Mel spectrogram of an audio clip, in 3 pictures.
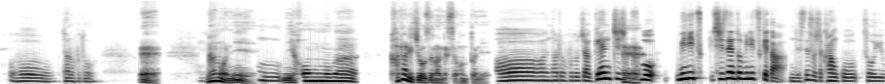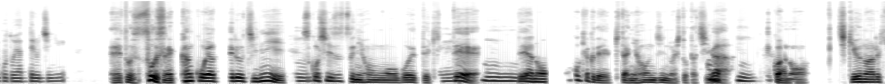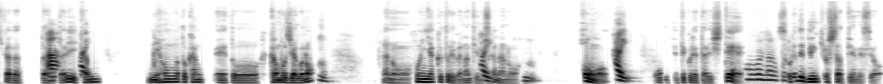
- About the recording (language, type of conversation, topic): Japanese, podcast, 旅をきっかけに人生観が変わった場所はありますか？
- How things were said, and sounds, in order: other background noise; "歩き方" said as "あるきかだ"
